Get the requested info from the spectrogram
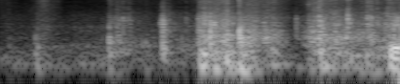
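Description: Clear plastic blister packaging handled by hands: a few faint clicks at first, then louder crinkling and crackling from about a second in.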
